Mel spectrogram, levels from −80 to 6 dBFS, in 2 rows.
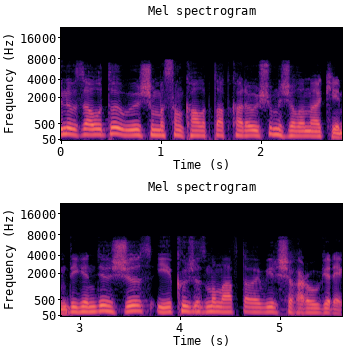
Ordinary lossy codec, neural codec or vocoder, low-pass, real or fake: none; codec, 16 kHz, 0.5 kbps, X-Codec, HuBERT features, trained on LibriSpeech; none; fake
